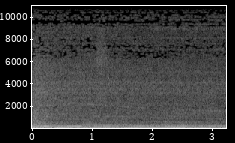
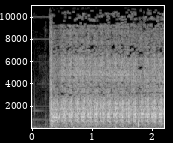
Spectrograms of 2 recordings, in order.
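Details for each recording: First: 2012 Hyundai Accent automatic that cranked without starting for a week; after replacing the fuel pump O-ring, it runs with a quiet, steady idle and no misfire. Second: 2012 Hyundai Accent automatic, not started for a week: starter spins the engine at a steady whir but it never catches; weak fuel pump spraying without pressure so injectors can't open.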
